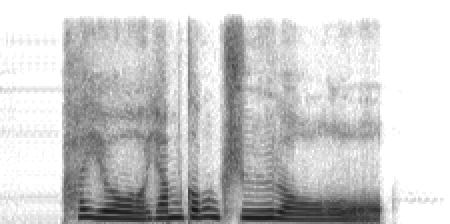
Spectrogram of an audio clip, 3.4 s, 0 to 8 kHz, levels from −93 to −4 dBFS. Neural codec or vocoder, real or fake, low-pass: codec, 16 kHz in and 24 kHz out, 0.8 kbps, FocalCodec, streaming, 65536 codes; fake; 7.2 kHz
